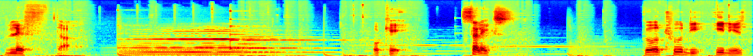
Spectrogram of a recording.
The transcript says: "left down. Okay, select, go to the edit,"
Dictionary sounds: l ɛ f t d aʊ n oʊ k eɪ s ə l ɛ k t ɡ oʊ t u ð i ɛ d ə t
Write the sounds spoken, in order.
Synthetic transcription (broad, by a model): l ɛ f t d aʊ oʊ k eɪ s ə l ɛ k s ɡ oʊ t u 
